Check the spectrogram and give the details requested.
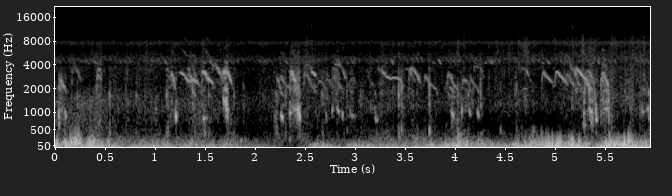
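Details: Flock of 44-day-old jumbo Cornish Cross broiler chickens raised for meat: busy overlapping chirps and brief clucks, several per second from many birds, over constant low-pitched rumble and hum.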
